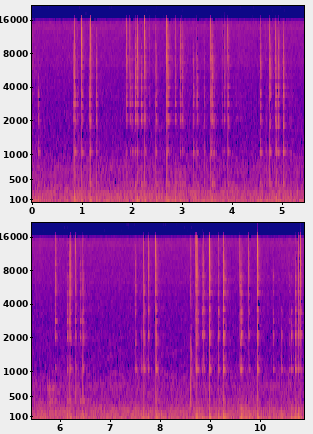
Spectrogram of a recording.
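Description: A glass surface is tapped and scratched, giving quick, bright clinking and ticking sounds that come in irregular bursts and clusters. Each tick dies away almost at once over a steady low rumble.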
